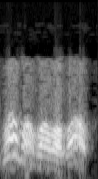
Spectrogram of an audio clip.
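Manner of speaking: rising, high alarmed halting; mock-flustered judge crying whoa. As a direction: stop him short, voice climbing. Judge stops the reading abruptly.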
